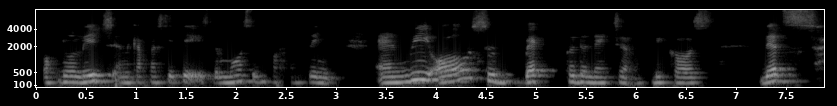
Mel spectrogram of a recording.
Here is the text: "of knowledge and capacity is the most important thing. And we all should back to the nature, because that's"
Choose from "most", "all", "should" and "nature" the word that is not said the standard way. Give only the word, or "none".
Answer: should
